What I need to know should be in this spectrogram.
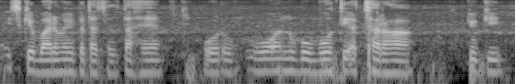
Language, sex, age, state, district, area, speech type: Hindi, male, 18-30, Rajasthan, Nagaur, rural, spontaneous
